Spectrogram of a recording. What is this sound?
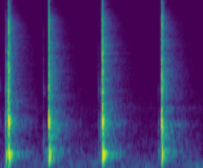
light-switch
simple plastic light switch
